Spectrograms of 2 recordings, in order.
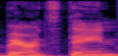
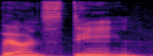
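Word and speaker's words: Berenstain: I mean, pronounce it's the Baron Stain Bears. It's spelled like Stain. It's not Baronstein.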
